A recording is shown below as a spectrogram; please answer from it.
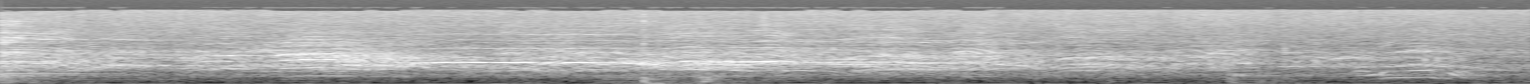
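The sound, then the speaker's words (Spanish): A large festival crowd applauds and cheers in a steady, dense roar, with scattered whoops and shouted voices rising above the wash of clapping throughout. “Muchas gracias por los aplausos, por el respeto.”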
